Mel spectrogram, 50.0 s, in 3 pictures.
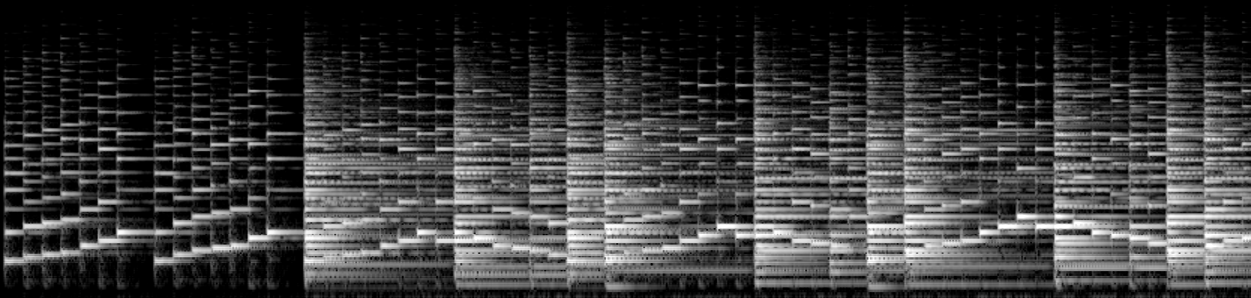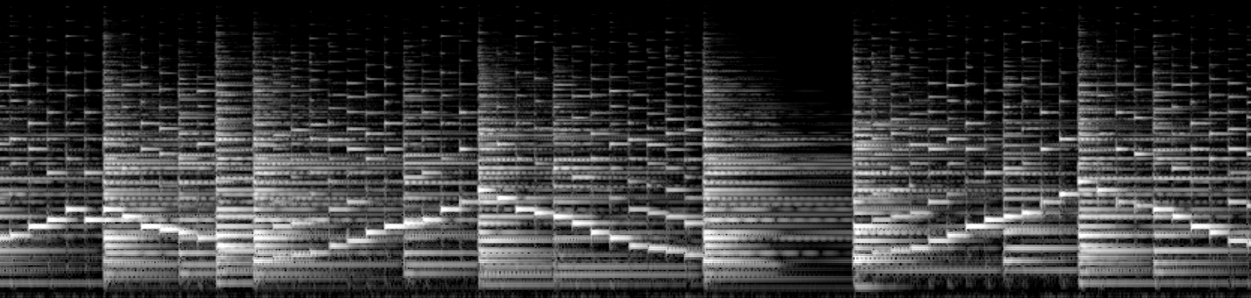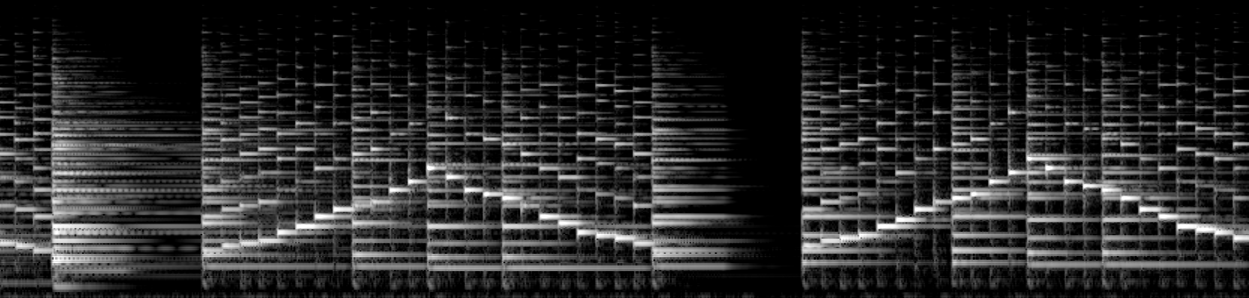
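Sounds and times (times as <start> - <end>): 
piano blues scales warm-ups: 0.0 - 50.0.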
